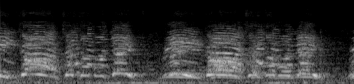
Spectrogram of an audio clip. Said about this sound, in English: Those are the chants of recall activists yelling at Boudin as he leaves a business in San Francisco's Chinatown back in April.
